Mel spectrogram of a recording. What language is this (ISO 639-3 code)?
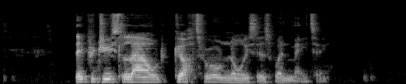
eng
